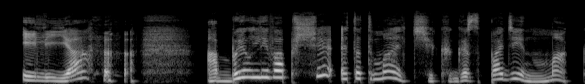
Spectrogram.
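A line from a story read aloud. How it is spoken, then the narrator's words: Child's ringing laughing speech. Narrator (Russian): Мальчик звонко рассмеявшись, проговорил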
